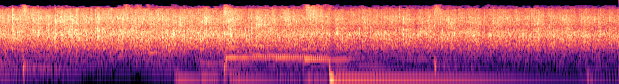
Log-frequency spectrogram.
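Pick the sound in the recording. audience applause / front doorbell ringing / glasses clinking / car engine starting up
audience applause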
